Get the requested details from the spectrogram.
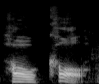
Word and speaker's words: Hochul: The newly inaugurated governor of New York, Kathy Hochul, I believe it's pronounced Hochul.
